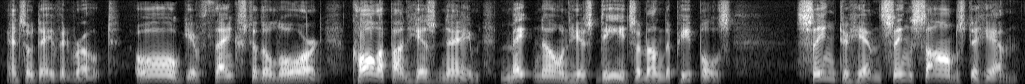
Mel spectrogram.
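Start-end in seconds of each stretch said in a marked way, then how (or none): 1.4-10.2 fervent scripture reading. Acted. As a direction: proclaim it to the congregation. Reads David's psalm aloud.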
